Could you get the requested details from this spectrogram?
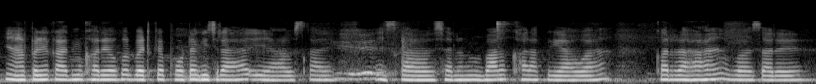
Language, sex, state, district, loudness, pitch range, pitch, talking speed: Hindi, female, Bihar, West Champaran, -14 LUFS, 210-220 Hz, 215 Hz, 200 wpm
